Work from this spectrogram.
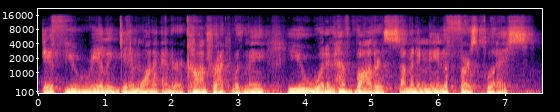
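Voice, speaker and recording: Man voicing a very deep, smug archdemon. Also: lively intonation, a little slow, warm tone, faint music behind. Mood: taunting, persuasive. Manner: smug, condescending, languid. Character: haughty, seductive male archdemon, ancient and massive. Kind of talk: ASMR roleplay acting.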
